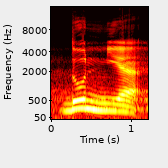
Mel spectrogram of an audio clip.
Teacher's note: Jadi nggak usah dibaca duya ya, seperti bacaan idgham, karena ini hukum bacaannya adalah jelas idhar, atau biasa dikenal dengan idhar mamnuk ya.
